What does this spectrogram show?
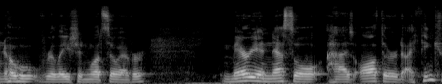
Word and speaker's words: Nestle: her name is Marianne Nestle. She's awesome. Her name is spelled like Nestle, but not said the same, no relation whatsoever. Marianne Nestle has authored, I think, like 17 books at this point.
